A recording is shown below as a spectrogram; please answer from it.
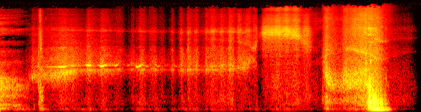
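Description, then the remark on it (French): A thin, wavering whistle of wind holds a high tone for a few seconds, then gives way to two louder, breathy gusts of rushing air, with no voices. “Le vent s'est mis à siffler, comme à travers une dent manquante.”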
